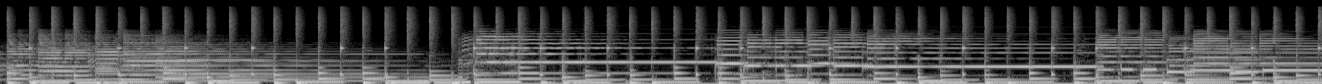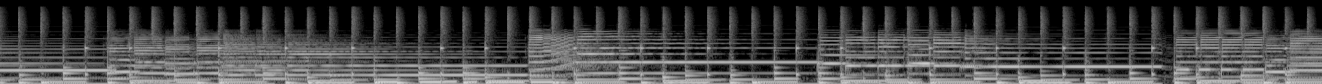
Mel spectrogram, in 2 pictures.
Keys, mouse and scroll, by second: 1.7-2.6 scroll down 2, 2.8 Tab, 3.4 click, 3.8 click, 5.8 click, 6.7 Tab, 6.9 click, 10.3 g, 14.6-15.1 scroll up 2, 15.0 click, 15.9 1, 16.1 click, 16.6 click, 17.2 g, 18.8 middle click, 19.8 scroll down 4, 20.0-20.4 scroll up 1, 20.4 middle click, 21.0 Tab, 21.5 scroll up 1, 22.2-22.5 scroll up 1, 22.5 click, 22.8 click, 23.9 middle click, 25.8 click.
